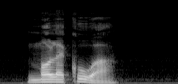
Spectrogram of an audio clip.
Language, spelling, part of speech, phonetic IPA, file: Polish, molekuła, noun, [ˌmɔlɛˈkuwa], Pl-molekuła.ogg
